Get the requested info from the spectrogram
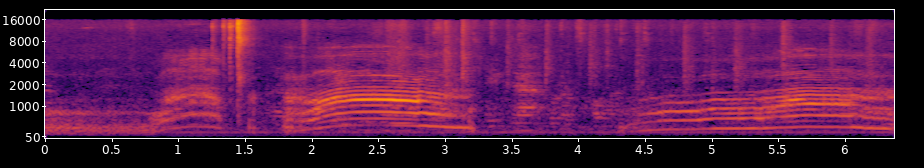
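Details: Female Siamese tabby cat indoors, protesting while getting her nails clipped: long drawn-out harmonic yowls that rise and fall, three wailing cries over several seconds, with a short scuffle between them.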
